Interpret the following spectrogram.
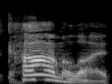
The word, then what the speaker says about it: Kamala: of Kamala Khan but hers hers is Kamala the the emphasis is on the the first syllable here I thought I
